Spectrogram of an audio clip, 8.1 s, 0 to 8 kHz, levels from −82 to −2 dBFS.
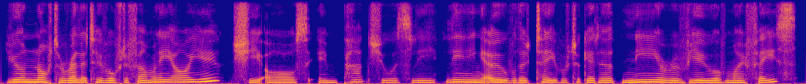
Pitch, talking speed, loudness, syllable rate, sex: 190 Hz, 180 wpm, -17 LUFS, 5.1 syllables/s, female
